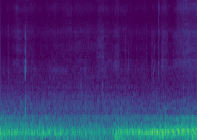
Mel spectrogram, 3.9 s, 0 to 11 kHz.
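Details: 2018 Ford Mustang GT cold start after oil change to Motorcraft 5W-30 synthetic blend: deep uneven rumble at cold idle with a loose rattle underneath; owner suspects piston slap and feels the oil quieted it.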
